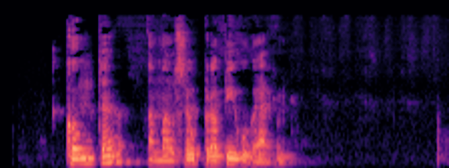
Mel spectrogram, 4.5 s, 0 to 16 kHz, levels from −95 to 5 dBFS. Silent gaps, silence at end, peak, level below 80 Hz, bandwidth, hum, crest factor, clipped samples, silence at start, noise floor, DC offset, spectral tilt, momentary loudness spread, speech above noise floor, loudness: none; 1.6 s; -2 dBFS; -58 dBFS; 11 kHz; none; 22 dB; under 0.1%; 0.65 s; -67 dBFS; under 0.1%; -6 dB/octave; 12 LU; 47 dB; -22 LUFS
